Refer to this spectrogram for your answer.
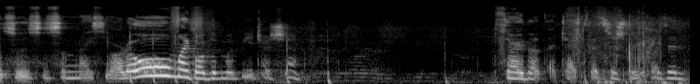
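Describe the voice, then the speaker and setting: A woman with a cold giving casual, excitable commentary while playing a game, sometimes dropping to a whisper. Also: high voice, vocal fry, poor audio. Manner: chatty, excitable, trailing off into whispers. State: has a cold. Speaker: gaming channel host. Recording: faint background noise.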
